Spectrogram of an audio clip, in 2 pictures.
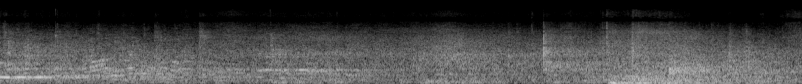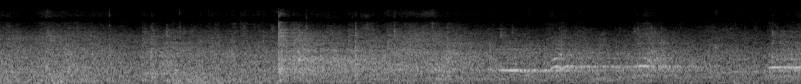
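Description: Skate blades scrape and hiss across the ice in a large echoing rink.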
